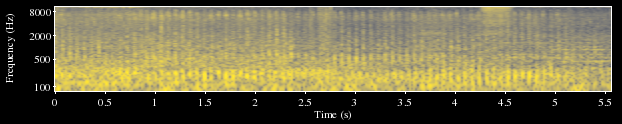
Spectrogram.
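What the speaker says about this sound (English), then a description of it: "it seems weird for the chopper to drop us off here" Helicopter rotor in The Division drops the squad at a mission start, a steady loud thudding chop with dense engine whine filling the whole stretch, close and unbroken, with no voices.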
